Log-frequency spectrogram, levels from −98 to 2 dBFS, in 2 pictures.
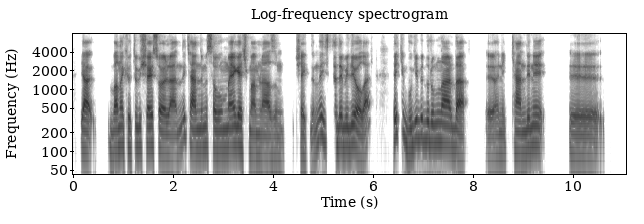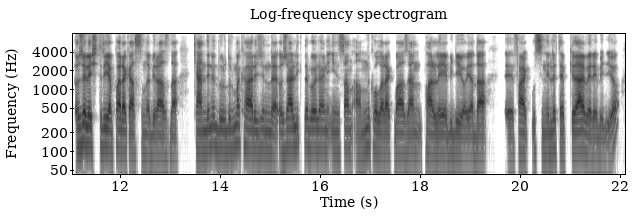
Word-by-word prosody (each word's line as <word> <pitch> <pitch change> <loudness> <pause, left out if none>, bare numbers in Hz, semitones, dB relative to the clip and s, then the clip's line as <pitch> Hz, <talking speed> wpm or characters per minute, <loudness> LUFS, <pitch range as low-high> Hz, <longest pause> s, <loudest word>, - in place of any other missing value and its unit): "Ya, - - +3 0.3
bana 115 +4 0
kötü 120 +1 -7
bir 120 - -7
şey 125 +1 +5
söylendi, 100 - +1
kendimi 115 -4 0
savunmaya 115 +1 +3
geçmem 100 -7 +1
lazım." 90 -3 -3 0.2
şeklinde 180 +5 -4
hissedebiliyorlar. 135 - -1 0.4
Peki, 175 - -4
bu 115 +2 -6
gibi 165 +1 -5
durumlarda, 140 -4 +2 0.4
eee, 90 - -3
hani, 95 +1 -8
kendini, 115 +5 0 0.5
eee, 95 -1 -4 0.6
öz 125 +4 +2
eleştiri 125 -3 +4
yaparak 110 -2 +5
aslında 95 -1 +1
biraz 95 -2 0
da 90 -2 0 0.3
kendini 115 +4 +1
durdurmak 115 +4 -5
haricinde 110 -2 +1
özellikle, 115 +2 0
böyle, 115 0 0
hani, 110 0 -3
insan 105 +2 -3
anlık 105 +5 -6
olarak 100 -3 0
bazen 95 -1 -1
parlayabiliyor 95 -1 0
ya 90 0 0
da, 90 0 +3 0.4
eee, 90 0 -2
farklı 100 +3 0
sinirli 100 +2 +2
tepkiler 105 0 +4
verebiliyor. 85 -3 -2
110 Hz, 120 wpm, -24 LUFS, 95-120 Hz, 0.6 s, şey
